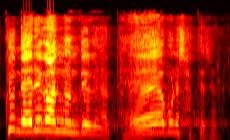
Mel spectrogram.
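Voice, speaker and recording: A man's voice: very high-pitched, expressive, fast, a bit bright. A middle-aged male pastor preaching a conversational sermon, acting out quoted voices. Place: church sanctuary. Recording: long hall reverb.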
